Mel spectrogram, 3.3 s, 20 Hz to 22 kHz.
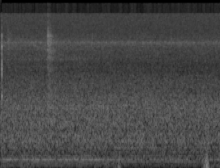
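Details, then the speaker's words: GE W 25 box fan after repair of worn single bearing that let rotor hit stator, enough clearance removed: steady low even hum, no rubbing or scraping, one small tick near end; running great. "it's running them running great"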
